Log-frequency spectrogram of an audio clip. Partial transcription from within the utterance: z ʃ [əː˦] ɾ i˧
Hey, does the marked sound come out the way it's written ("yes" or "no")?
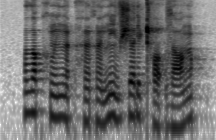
yes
